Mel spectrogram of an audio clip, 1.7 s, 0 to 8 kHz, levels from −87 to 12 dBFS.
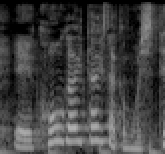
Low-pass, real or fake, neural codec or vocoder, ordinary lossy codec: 7.2 kHz; fake; codec, 16 kHz, 16 kbps, FreqCodec, smaller model; none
